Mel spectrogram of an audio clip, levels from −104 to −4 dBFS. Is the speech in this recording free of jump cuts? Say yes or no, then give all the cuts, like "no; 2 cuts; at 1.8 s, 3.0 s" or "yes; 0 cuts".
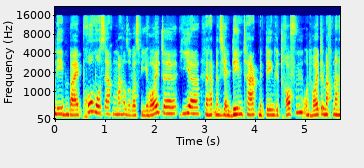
no; 2 cuts; at 3.0 s, 4.2 s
